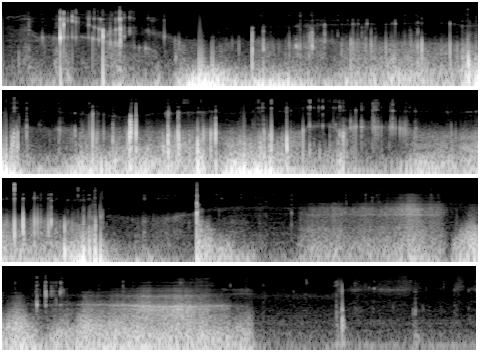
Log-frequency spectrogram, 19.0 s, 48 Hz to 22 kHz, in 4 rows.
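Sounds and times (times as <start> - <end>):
wet mouth clicks and smacks: 0.2 - 10.6, 14.5 - 16.5
low rumbling swells: 11.5 - 16.9.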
